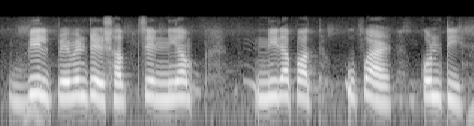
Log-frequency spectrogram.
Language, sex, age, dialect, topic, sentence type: Bengali, female, 18-24, Rajbangshi, banking, question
